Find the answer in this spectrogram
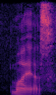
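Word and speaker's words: Seth Meyers: Und ähm, ja, ich glaube Seth. Nicht, Seth ja. – Meyers, so wird ausgesprochen.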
